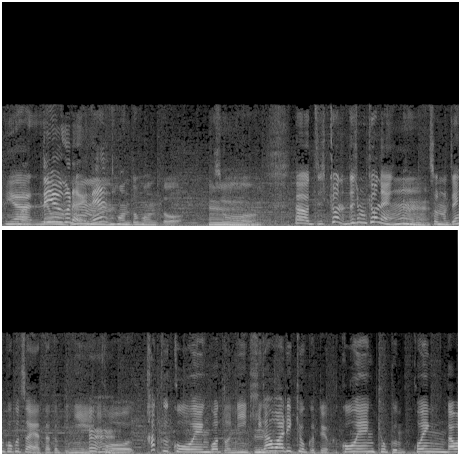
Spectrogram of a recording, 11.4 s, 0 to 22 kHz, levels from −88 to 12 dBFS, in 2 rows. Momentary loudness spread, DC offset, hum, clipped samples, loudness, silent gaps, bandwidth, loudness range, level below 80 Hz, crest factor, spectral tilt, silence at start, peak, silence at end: 9 LU; under 0.1%; none; under 0.1%; -21 LUFS; none; 12 kHz; 2 LU; -42 dBFS; 16 dB; -4.5 dB/octave; 0 s; -6 dBFS; 0 s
